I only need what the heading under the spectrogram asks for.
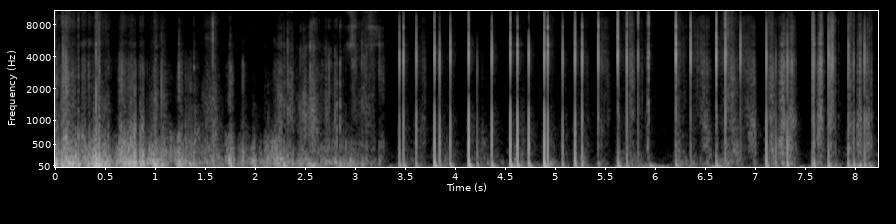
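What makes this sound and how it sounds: A small, solid painted wooden souvenir ornament, held in the hands, is scratched along its edges and faces with long acrylic nails, making a dense, rustling scrape for about three seconds. Then come quick, irregular, sharp taps with bright, dry clicks that die away almost at once.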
